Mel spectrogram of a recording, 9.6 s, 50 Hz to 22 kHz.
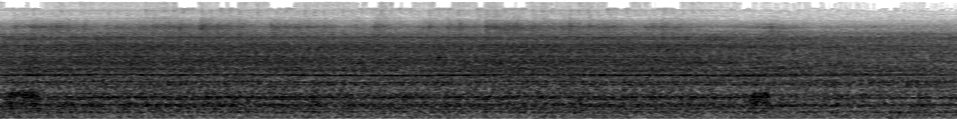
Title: Suzuki Grand Vitara 2006 2.7 V6 Cold Start, wierd grinding sound...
